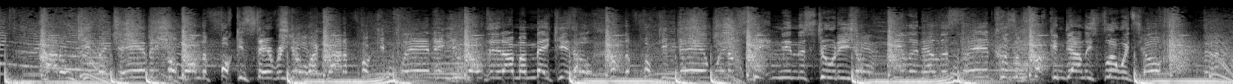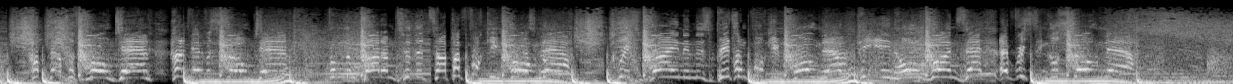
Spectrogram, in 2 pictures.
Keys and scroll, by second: 3.2 ctrl+d, 6.1 ctrl+d, 8.1 ctrl+d, 11.4 ctrl+i, 14.0 ctrl+d, 15.6 ctrl+d, 18.7 ctrl+d, 21.4 ctrl+d.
